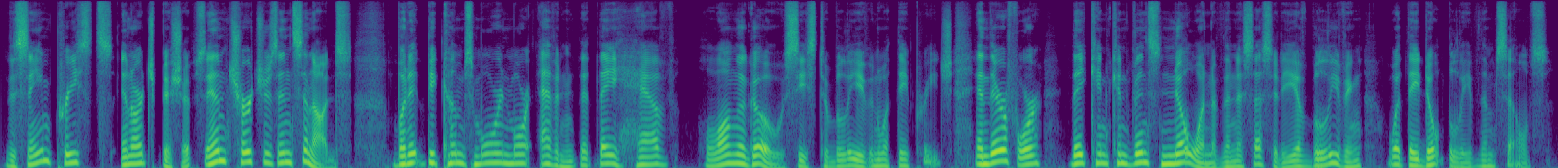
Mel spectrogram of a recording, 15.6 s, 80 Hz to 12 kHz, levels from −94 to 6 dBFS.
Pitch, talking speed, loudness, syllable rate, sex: 145 Hz, 175 wpm, -18 LUFS, 5.2 syllables/s, male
